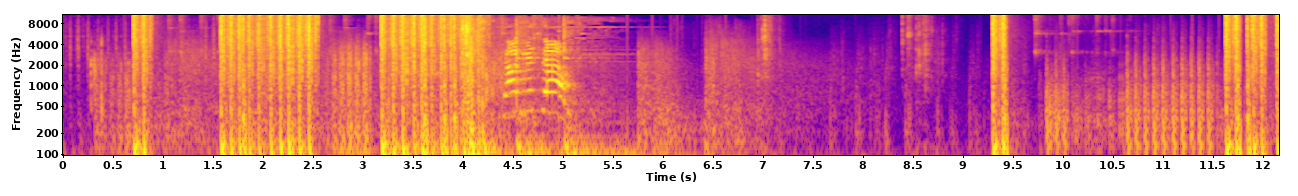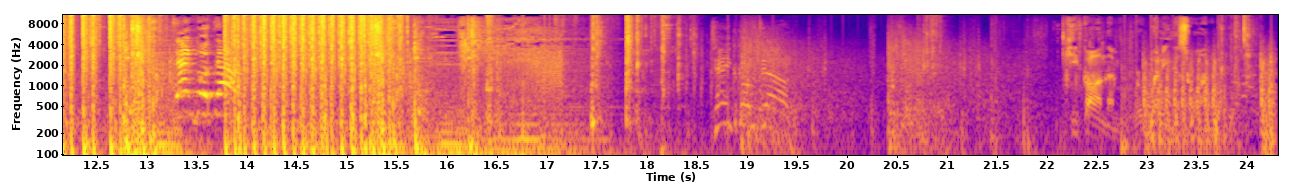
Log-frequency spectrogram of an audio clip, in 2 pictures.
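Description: Turret gunfire in Call of Duty Mobile, loud sustained automatic bursts in several long volleys separated by brief pauses, up close with scattered game effects and no talk.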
